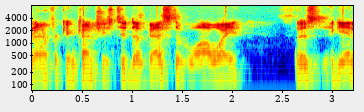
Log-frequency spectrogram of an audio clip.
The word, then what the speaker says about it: Huawei: all heard a lot about this company called huawei that's how it's pronounced way and huawei is a telecommunications company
